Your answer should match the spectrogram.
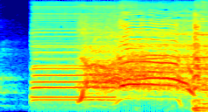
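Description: Game-show winning sound cue: a sudden loud horn-like fanfare chord, signalling that all five numbers are right and the car is won. Screams and cheering rise over it about a second in.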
